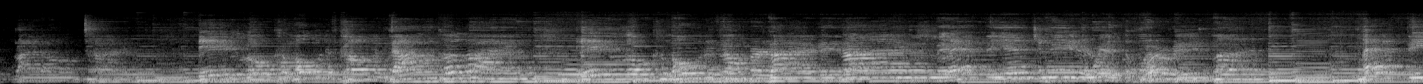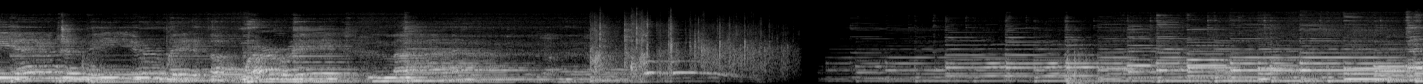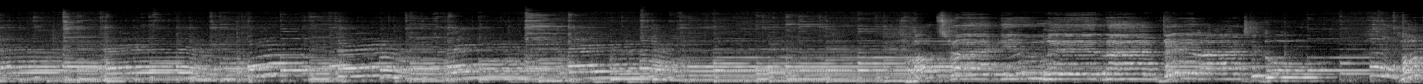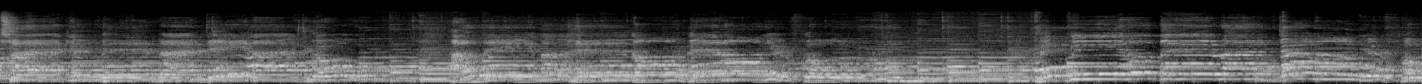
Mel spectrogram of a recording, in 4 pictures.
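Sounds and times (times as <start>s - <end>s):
resonator guitar sliding notes: 22.6s - 56.9s.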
